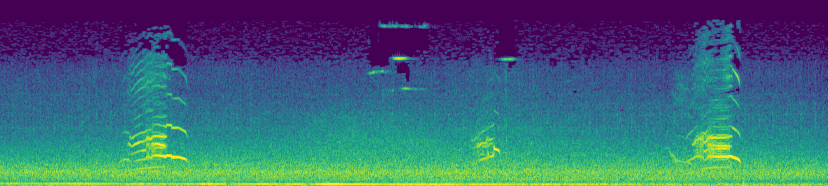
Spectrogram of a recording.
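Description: Short, high-pitched bird calls from waterbirds, three times: about one and a half seconds in, a fainter one near five seconds, and again about seven seconds in. Under them run a steady background hiss and a low hum that slowly falls in pitch.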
